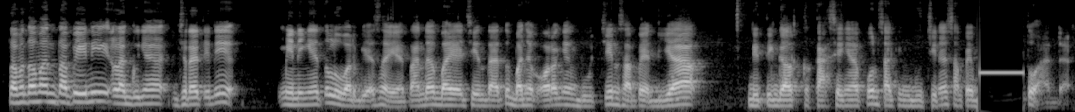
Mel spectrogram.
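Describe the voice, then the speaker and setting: A man's voice: medium pitch, a little fast, muffled recording. A man with an Indonesian accent hosting a casual interview, playfully teasing and prompting the guest with questions. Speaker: host interviewer.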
